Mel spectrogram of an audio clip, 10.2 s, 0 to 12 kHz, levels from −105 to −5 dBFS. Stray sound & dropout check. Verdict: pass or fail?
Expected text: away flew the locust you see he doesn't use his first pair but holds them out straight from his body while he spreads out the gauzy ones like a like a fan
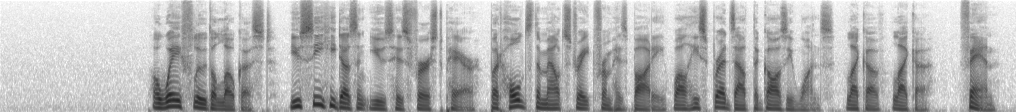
pass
